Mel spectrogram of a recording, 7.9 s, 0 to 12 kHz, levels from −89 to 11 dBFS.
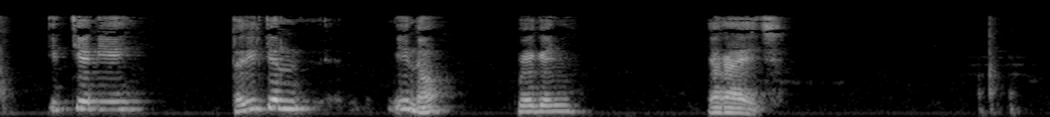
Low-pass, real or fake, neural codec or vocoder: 7.2 kHz; real; none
